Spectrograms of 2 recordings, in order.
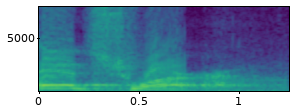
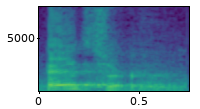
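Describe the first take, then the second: First: It is said with a W sound. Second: It is said without a W sound. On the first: The speaker calls it wrong. "Not answer" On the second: The speaker calls it right. "answer is the pronunciation"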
